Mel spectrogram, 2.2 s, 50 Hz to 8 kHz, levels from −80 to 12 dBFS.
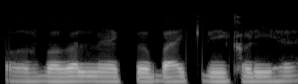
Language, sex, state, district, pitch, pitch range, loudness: Hindi, male, Uttar Pradesh, Ghazipur, 125 Hz, 120-125 Hz, -22 LUFS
